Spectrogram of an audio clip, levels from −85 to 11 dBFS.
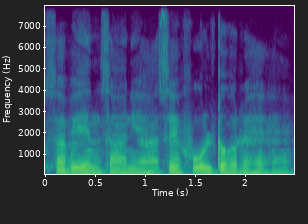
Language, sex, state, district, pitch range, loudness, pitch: Hindi, male, Arunachal Pradesh, Lower Dibang Valley, 155-175 Hz, -16 LUFS, 165 Hz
